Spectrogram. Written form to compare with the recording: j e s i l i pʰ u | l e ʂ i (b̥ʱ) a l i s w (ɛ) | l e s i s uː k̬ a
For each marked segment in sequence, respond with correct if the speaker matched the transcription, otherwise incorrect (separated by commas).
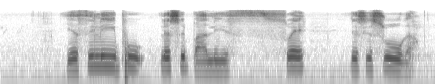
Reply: correct, correct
